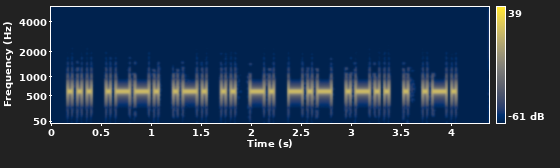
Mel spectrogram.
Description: Morse code, heard as a keyed tone, about 25 wpm, 600 Hz. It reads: SPRINKLER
